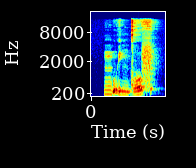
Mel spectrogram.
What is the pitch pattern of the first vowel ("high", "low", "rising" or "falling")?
low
